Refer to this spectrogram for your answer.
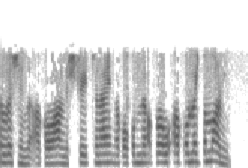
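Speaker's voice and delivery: ordinary talk, nothing marked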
